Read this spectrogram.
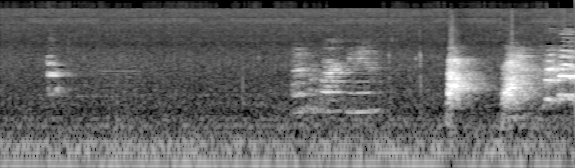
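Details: Suzi, an indoor male cat, meowing loudly: a short faint mew, then a longer wavering meow, followed by two strong harmonic-rich meows near the end, over a quiet room.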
